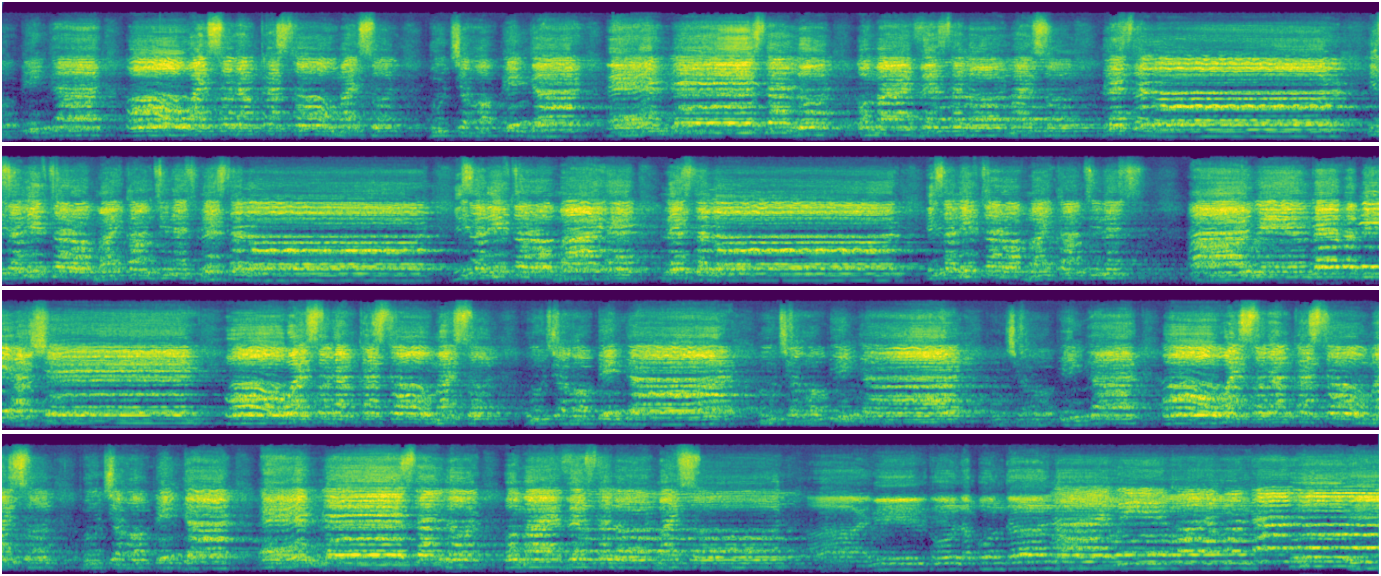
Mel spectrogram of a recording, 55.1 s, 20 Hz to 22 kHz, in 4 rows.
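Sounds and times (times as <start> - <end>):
mixed choir singing a hymn: 0.0 - 55.0.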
